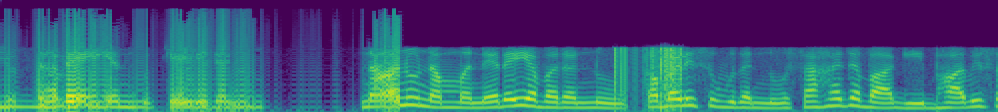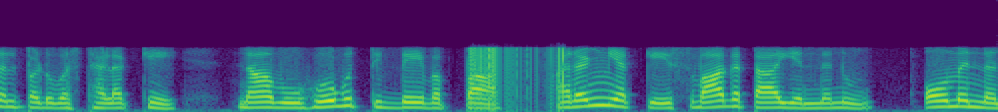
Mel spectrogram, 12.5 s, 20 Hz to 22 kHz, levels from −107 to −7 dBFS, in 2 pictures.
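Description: From the start, about 0.01 s, until 2.5 s, the speech has the robotic sound from repeated short buffers: a rigid, metallic buzz at 200 Hz that still loosely tracks what's being said. That pitch fits a 5 ms slice being looped over and over, likely because new audio wasn't arriving often enough, so the playback kept recycling the last chunk and roughly half the material you'd expect got skipped.

Then from 3.84 to 4.26 s, and again from 9.17 to 9.76 s, you get bit errors on a digital phone line. The speech underneath stays intact, but a scatter of sharp ticks and crackle rides over it, with an error rate of around one percent. Each flipped bit corrupts a single sample, and the hits on the sign or upper bits are the ones that pop out loudly. The G.711 mu-law telephone coding itself sounds as expected, with the narrow band that stops at 4 kHz.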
